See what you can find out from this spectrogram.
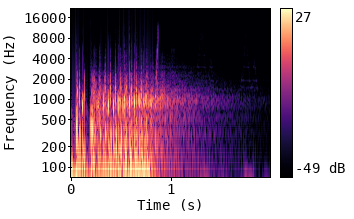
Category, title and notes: Instrument samples > Synths / Electronic
Benjolon 1 shot7
NOISE, BENJOLIN, SYNTH, CHIRP, DRUM, MODULAR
